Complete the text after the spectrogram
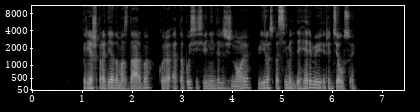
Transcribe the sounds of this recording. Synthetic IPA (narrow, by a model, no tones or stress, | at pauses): pʲɾʲiɛʃpɾɐd̪ʲeːd̪ɐmɐsd̪ɑˑɾbɐkʊɾʲoːʔɛt̪ɐpʊsʲiːsʋʲiɛnʲɪnʲt̪ʲɛlʲɪsʒʲɪnoːjoːʋʲiːɾɐspɐsʲɪmʲɛlʲd̪ʲeːɦʲɛɾʲmʲɪjjɪɾʲzʲɛʊsʊ̰ɪ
